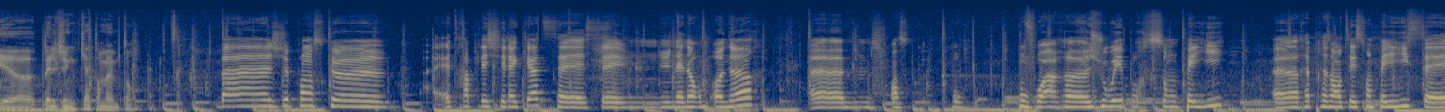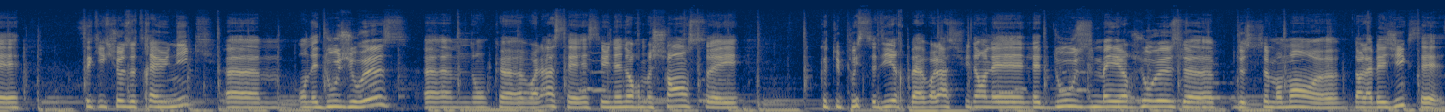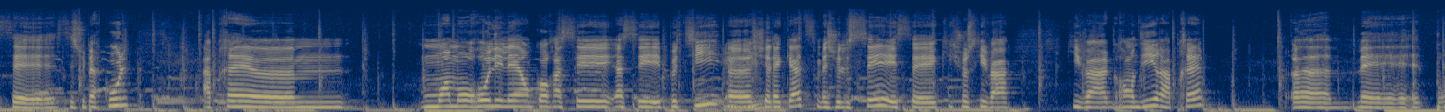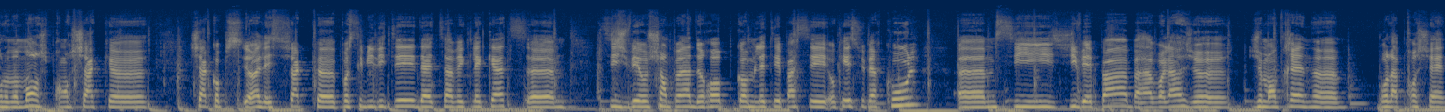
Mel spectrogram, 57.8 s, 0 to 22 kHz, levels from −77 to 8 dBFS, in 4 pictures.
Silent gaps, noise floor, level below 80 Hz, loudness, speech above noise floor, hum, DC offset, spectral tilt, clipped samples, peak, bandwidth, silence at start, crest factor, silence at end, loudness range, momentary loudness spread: none; -39 dBFS; -32 dBFS; -18 LUFS; 21 dB; none; under 0.1%; -5 dB/octave; under 0.1%; -8 dBFS; 16 kHz; 0 s; 12 dB; 0 s; 3 LU; 11 LU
